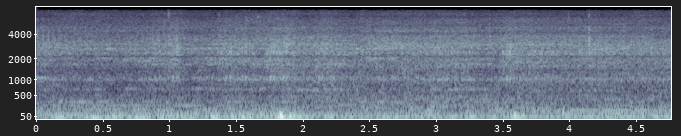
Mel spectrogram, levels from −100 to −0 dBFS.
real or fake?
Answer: real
